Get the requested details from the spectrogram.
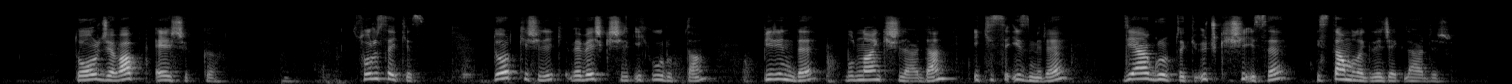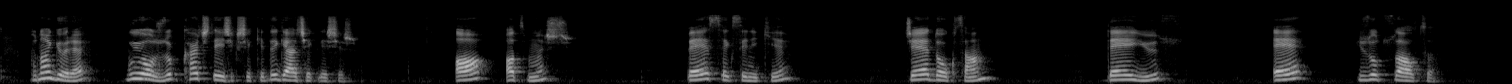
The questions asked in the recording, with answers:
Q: Buna göre bu yolculuk kaç değişik şekilde gerçekleşir?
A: Doğru cevap D şıkkı.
